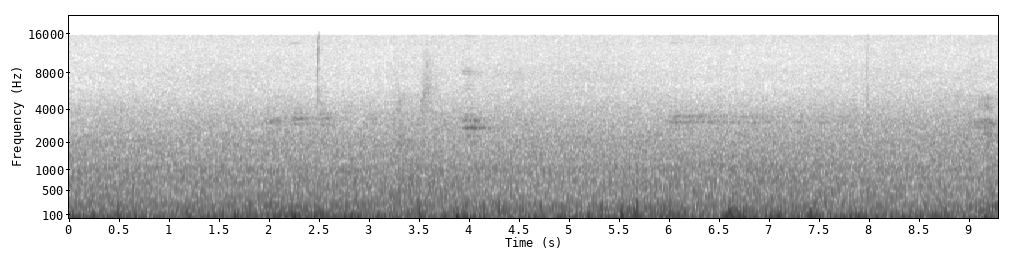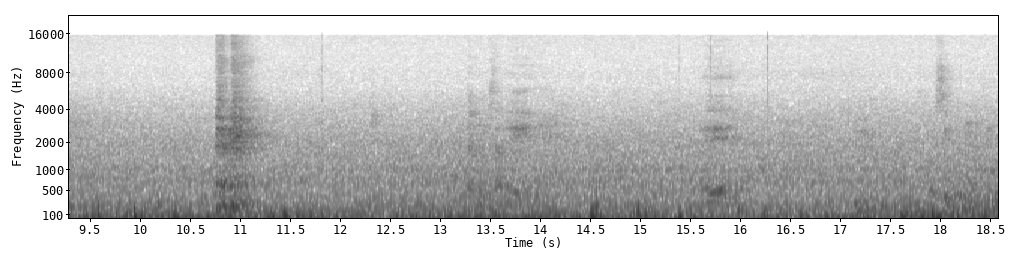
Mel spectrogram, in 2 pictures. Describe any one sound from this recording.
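A man speaks calmly, a little way off.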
